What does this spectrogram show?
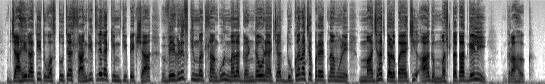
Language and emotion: Marathi, angry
